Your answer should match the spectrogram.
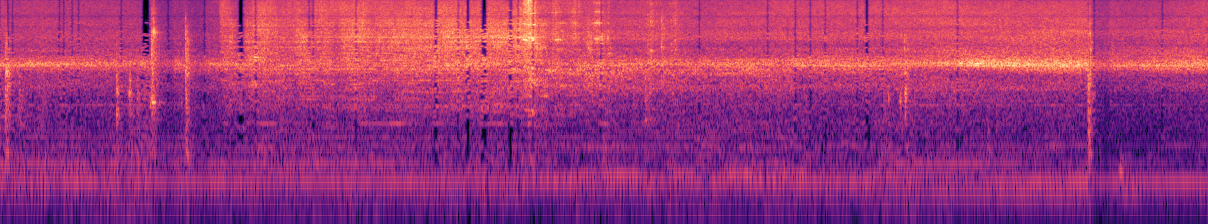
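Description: Circular saw running steadily while teak boards are fed through it and cut, with a few sharp knocks of wood on the bench.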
